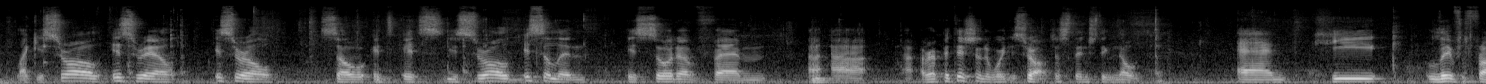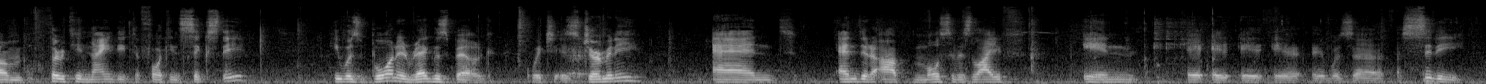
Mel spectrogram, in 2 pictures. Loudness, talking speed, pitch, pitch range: -23 LUFS, 115 wpm, 115 Hz, 110-125 Hz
